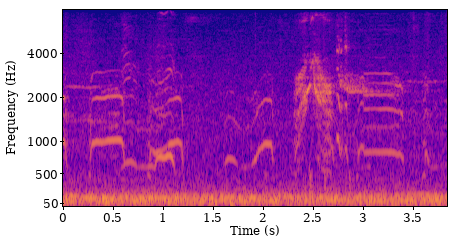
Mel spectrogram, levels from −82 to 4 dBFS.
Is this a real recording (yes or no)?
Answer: yes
